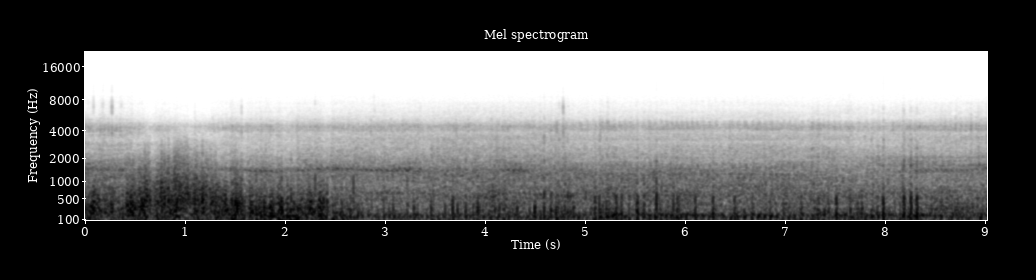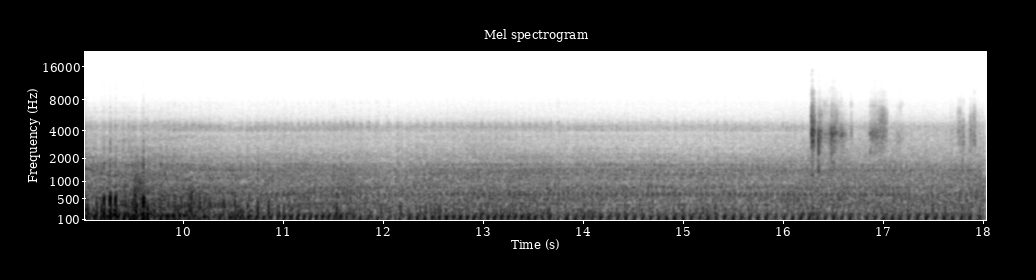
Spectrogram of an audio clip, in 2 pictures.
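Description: Trials motorcycle engine running at low revs with a steady chug of firing pulses. It is louder in the first couple of seconds and again about halfway through, then settles into an even, quieter idle-like chug, with a few light clicks near the end.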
